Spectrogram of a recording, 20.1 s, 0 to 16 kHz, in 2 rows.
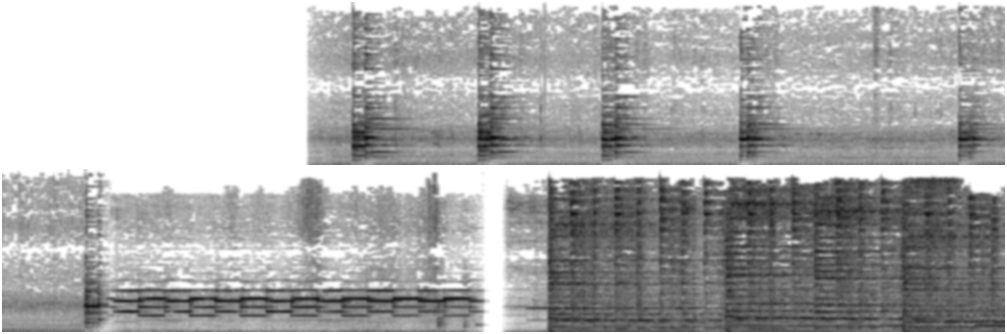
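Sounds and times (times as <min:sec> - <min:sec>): level crossing bell strikes: 0:03.5 - 0:04.2, 0:04.8 - 0:05.4, 0:06.0 - 0:06.6, 0:07.4 - 0:08.0, 0:10.8 - 0:15.7
electronic crossing alarm tones: 0:10.8 - 0:16.6.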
